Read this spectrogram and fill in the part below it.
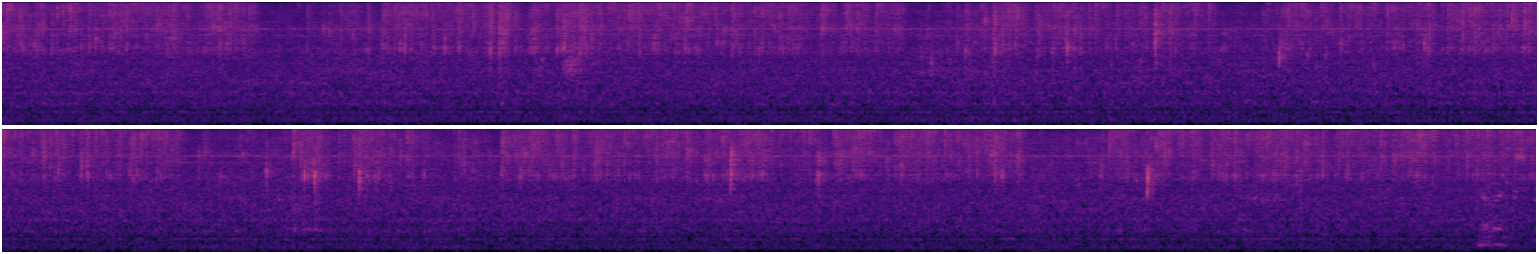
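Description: Tap water runs steadily while a ball of freshly made butter is rinsed and worked by hand at a sink, a continuous broad wash of flow with small splashes, near and fairly loud throughout.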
